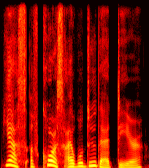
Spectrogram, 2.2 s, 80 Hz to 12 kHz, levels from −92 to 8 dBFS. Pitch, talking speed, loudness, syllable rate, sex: 215 Hz, 215 wpm, -18 LUFS, 4.5 syllables/s, female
